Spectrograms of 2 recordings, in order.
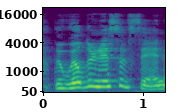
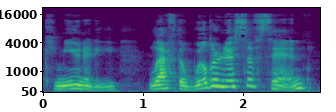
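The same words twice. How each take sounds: First: Amused repeat. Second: Said in the usual way. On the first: Shown as a demonstration. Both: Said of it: "whatever that was".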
